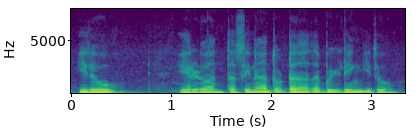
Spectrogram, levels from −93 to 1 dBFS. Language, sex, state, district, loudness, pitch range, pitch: Kannada, male, Karnataka, Bangalore, -14 LUFS, 140-145 Hz, 145 Hz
